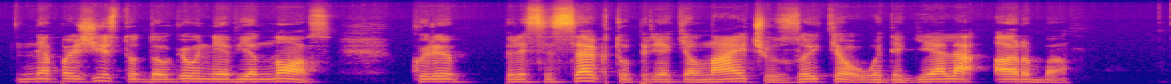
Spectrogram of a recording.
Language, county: Lithuanian, Alytus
